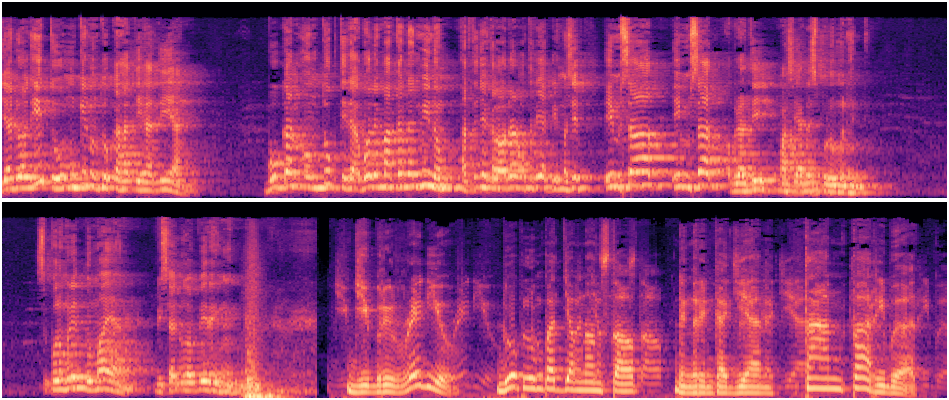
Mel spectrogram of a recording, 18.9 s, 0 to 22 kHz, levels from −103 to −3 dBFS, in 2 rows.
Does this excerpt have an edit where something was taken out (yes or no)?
yes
